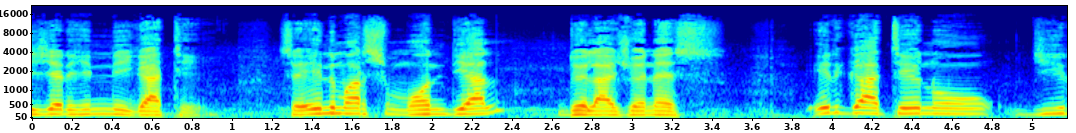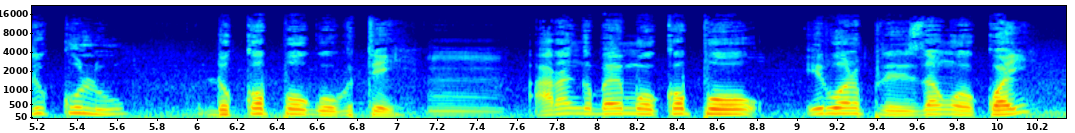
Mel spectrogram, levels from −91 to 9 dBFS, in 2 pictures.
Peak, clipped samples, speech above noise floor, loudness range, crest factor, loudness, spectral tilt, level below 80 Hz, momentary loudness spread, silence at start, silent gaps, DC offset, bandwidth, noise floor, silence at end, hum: -2 dBFS; under 0.1%; 20 dB; 5 LU; 18 dB; -21 LUFS; -6.5 dB/octave; -50 dBFS; 13 LU; 0 s; none; under 0.1%; 15.5 kHz; -39 dBFS; 0 s; none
